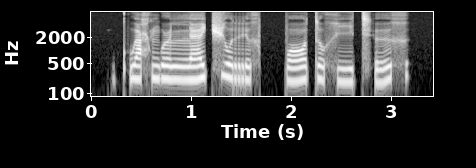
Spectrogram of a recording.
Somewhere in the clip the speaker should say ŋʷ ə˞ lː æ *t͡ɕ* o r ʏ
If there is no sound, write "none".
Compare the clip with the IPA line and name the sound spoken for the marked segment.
t͡ɕ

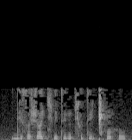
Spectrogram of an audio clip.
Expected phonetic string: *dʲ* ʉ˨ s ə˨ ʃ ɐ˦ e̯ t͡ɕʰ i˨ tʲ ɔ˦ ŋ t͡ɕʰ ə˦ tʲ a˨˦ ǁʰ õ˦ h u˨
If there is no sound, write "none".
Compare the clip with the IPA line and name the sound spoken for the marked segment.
dʲ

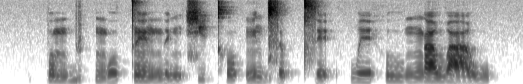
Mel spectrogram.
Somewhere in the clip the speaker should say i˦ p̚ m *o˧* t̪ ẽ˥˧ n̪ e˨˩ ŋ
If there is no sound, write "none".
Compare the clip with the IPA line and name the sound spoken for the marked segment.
o˧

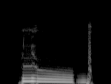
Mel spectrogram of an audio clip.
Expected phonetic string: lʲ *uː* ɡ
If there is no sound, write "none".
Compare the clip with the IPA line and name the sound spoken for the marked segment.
uː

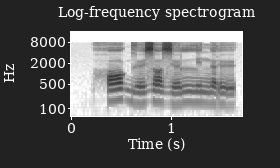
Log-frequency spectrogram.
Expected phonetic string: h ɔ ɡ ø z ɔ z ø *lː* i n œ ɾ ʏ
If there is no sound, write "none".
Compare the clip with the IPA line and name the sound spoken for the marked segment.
lː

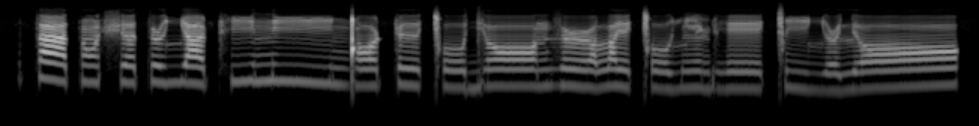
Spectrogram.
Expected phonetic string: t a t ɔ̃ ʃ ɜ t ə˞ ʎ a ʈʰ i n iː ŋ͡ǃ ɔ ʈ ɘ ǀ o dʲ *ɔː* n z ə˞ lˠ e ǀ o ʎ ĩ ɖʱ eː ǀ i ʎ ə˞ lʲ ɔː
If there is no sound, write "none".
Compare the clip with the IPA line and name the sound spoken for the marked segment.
ɔː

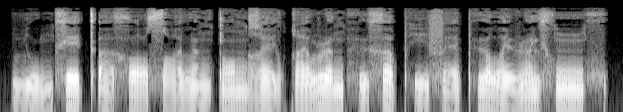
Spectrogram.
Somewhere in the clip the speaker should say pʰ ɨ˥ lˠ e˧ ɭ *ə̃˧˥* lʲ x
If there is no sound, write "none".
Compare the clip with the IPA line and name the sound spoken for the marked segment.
ə̃˥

